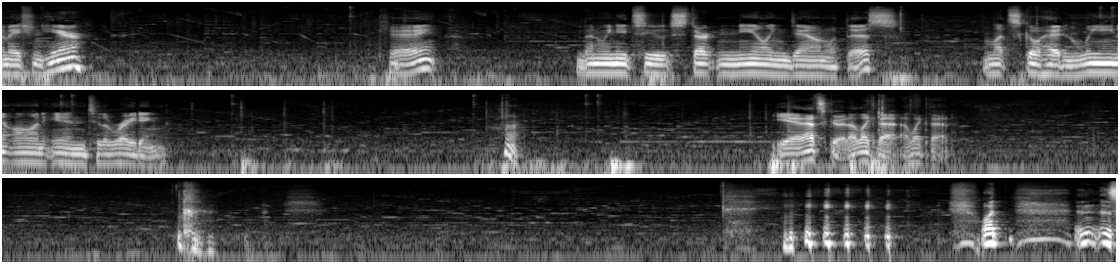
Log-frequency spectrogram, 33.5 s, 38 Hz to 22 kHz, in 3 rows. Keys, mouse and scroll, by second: 0.2-3.6 drag, 6.3-8.8 drag, 10.9-12.2 drag, 13.4-15.9 drag, 17.0-18.0 drag, 17.2 space, 18.9 space, 23.1 ctrl+s.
